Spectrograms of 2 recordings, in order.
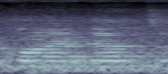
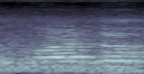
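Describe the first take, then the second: Both takes have the same delivery.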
